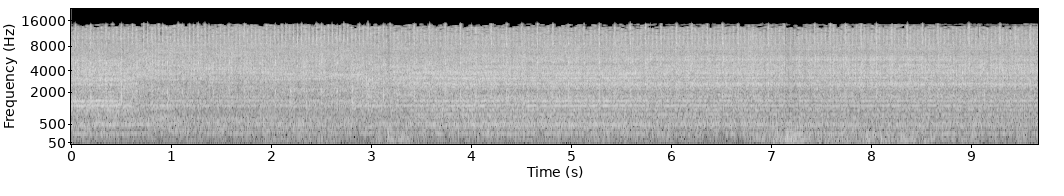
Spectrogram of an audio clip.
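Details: 2004 Audi A4 B6 1.8T idling roughly after a new water pump (cracked impeller caused overheating) and new timing belt: uneven lumpy beat around three pulses a second with some hiss; cause unknown.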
